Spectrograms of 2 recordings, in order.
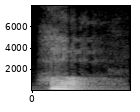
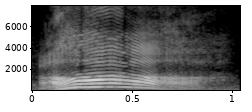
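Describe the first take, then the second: First: It sounds moved and touched. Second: It sounds surprised and amazed.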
